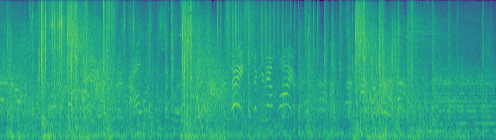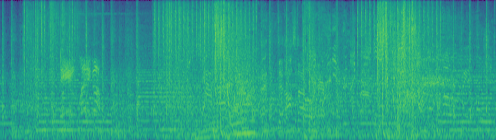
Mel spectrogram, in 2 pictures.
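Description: Gunfire in the video game Halo Infinite, dense bursts and volleys repeating throughout over a busy game mix with music and effects, loud and continuous.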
